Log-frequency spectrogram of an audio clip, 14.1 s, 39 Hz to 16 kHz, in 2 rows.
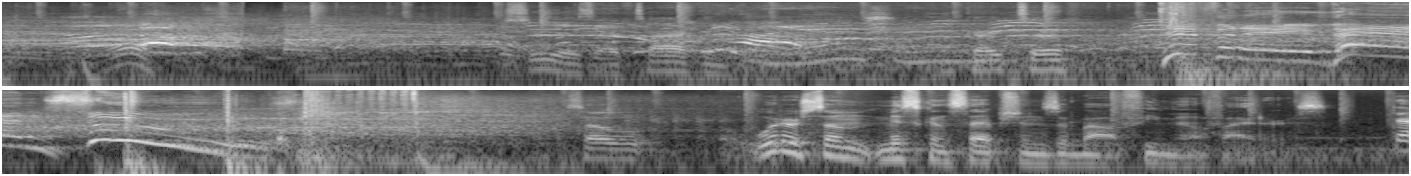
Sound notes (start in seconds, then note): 0.1 audience cheering; 5.4 audience cheering; 7.6 kick and punch thudding; 8.0 film reel rewinding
